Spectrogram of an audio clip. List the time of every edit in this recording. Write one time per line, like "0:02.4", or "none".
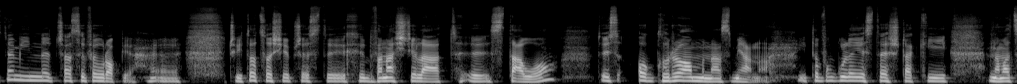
none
